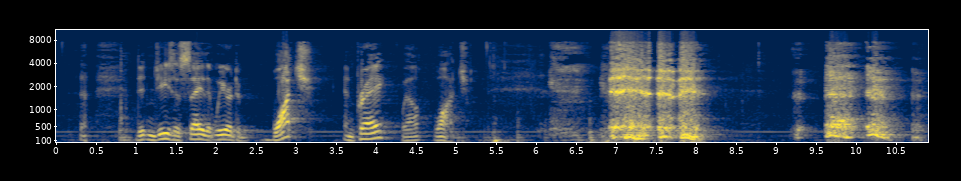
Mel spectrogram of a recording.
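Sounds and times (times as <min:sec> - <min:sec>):
speech: 0:00.3 - 0:05.2
speaker clearing the throat before a Bible study: 0:06.1 - 0:08.4, 0:09.2 - 0:10.9.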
